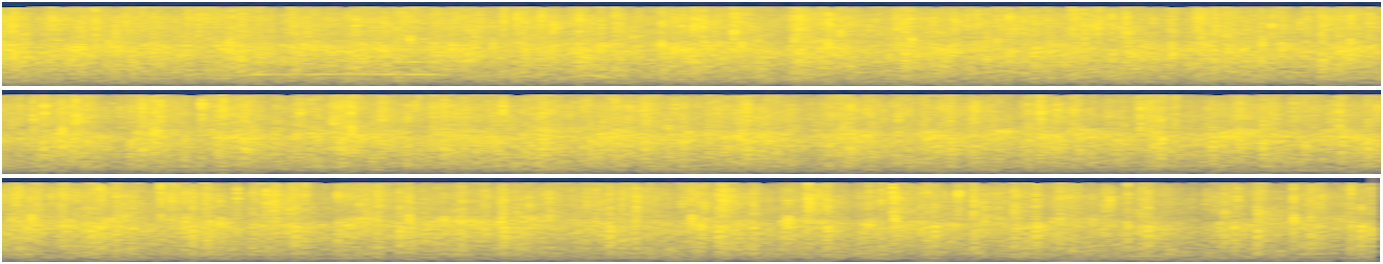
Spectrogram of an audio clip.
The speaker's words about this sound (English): Smattering of applause. Sir Kay did not seem to be a popular favorite with the crowd.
